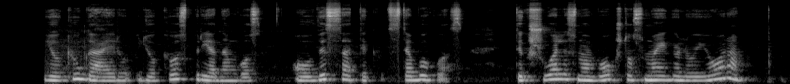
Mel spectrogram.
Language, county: Lithuanian, Marijampolė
